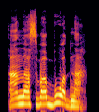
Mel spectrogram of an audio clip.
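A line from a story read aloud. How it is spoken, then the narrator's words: Lisping. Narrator (Russian): прошепелявил урод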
